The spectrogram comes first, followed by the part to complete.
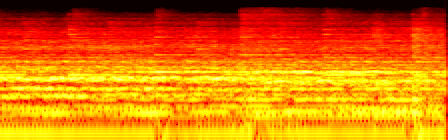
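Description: Live band music from a slow ballad: bowed cellos and electric guitar over drums, with backing singers holding long notes.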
